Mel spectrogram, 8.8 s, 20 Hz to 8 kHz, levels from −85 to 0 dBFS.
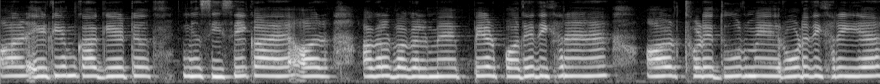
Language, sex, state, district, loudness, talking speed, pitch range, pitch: Hindi, female, Punjab, Fazilka, -13 LUFS, 165 wpm, 300-315 Hz, 310 Hz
